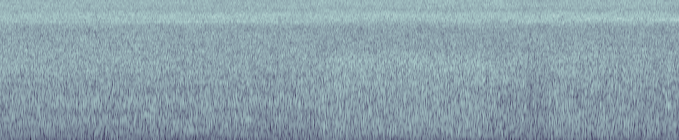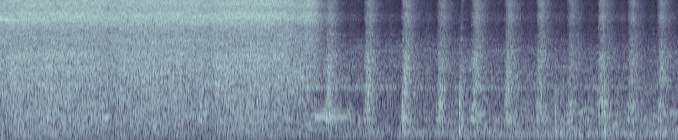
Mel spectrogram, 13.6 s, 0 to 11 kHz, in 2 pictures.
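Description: Steam locomotive L&B No. 762 Lyn moving off with its cylinder drain cocks open, a loud steady hiss of escaping steam. About ten seconds in the hiss cuts off sharply and a rhythmic beat, about three a second, follows as the train gets under way.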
